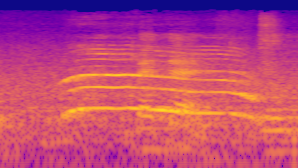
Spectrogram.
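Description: A woman's voice through a microphone in one long, high-pitched, drawn-out wail that starts about half a second in and falls in pitch at the end.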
